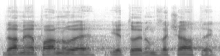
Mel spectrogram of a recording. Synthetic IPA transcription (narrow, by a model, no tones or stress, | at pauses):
daːmɪapaːnovɛːjɛt̪o̞jɛnomzat͡ʃaːt̪ɛk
